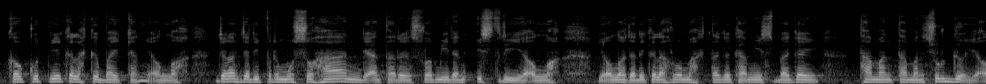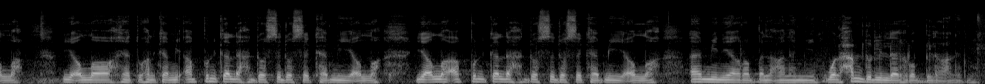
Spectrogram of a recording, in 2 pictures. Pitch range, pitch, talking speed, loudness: 100-120 Hz, 110 Hz, 155 wpm, -29 LUFS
